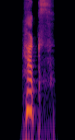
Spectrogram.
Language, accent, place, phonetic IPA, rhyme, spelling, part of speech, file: German, Germany, Berlin, [haks], -aks, Hacks, noun, De-Hacks.ogg
- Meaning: genitive singular of Hack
